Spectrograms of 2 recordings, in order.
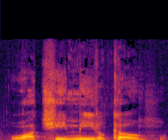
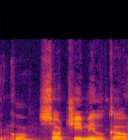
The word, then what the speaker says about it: Xochimilco: Xochimilco.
